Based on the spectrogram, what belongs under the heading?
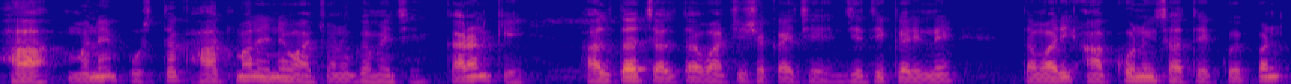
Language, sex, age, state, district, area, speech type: Gujarati, male, 45-60, Gujarat, Anand, urban, spontaneous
